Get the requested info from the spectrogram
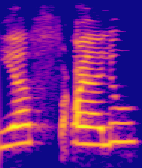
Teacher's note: عین کو مستحلق یعنی مڈل تھروٹ سے ادا کرنا ہے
